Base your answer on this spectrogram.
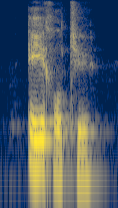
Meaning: diminutive of egel
- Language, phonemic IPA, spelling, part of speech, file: Dutch, /ˈeɣəlcə/, egeltje, noun, Nl-egeltje.ogg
